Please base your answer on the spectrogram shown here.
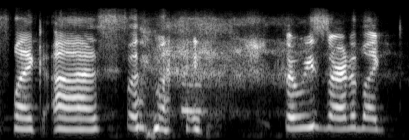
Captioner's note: both giggling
